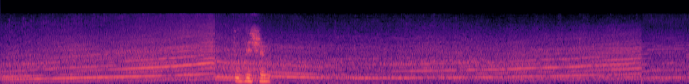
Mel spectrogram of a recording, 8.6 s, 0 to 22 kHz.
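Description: A Lotus 78 race car in a racing video game at Brands Hatch, its engine revving and rising through gears with a whining pitch, steady and close, while someone talks over it.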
